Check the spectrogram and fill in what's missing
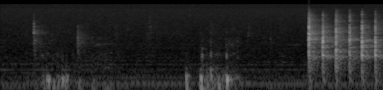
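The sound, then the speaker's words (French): A few soft, muffled thumps, then a loud burst of about seven quick, evenly spaced raps on a door in a steady rhythm, with no voices. “On a frappé à la porte.”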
